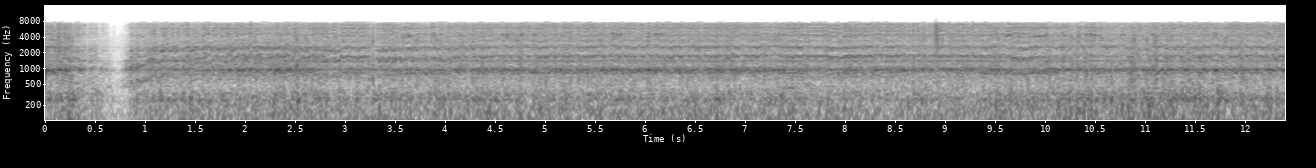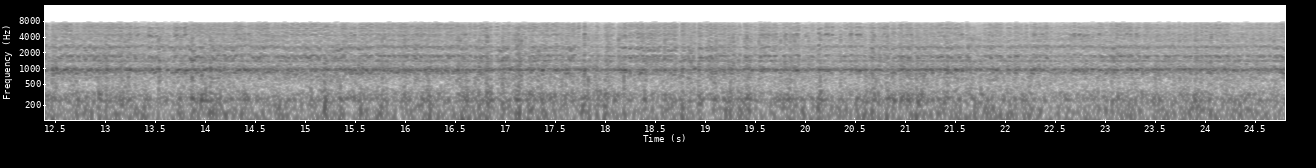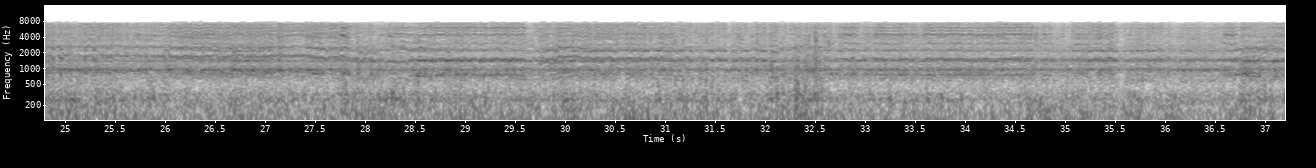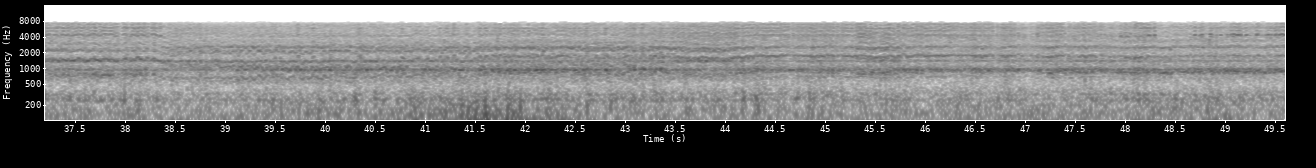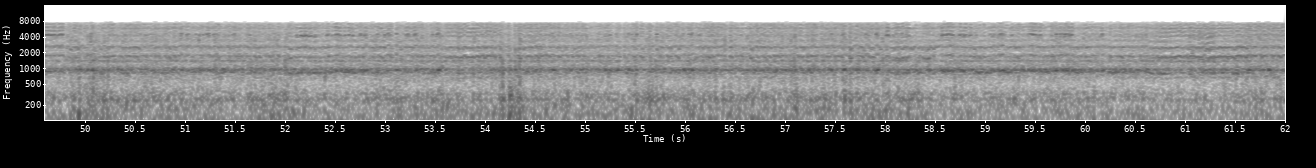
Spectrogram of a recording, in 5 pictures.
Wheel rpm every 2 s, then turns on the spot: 130, 200, 230, 230, 230, 230, 230, 220, 220, 220, 230, 230, 230, 220, 200, 200, 200, 200, 200, 170, 160, 190, 220, 230, 230, 240, 230, 230, 230, 230, 230.
none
